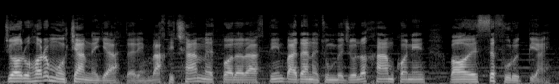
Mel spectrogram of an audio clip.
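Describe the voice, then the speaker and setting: A man voicing a strict, gruff female flying teacher who barks orders, raised high above his own voice. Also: big pitch swings, bright, forceful tone, soft background music. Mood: bossy.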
